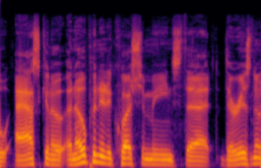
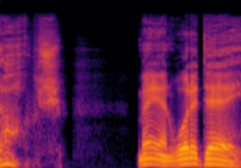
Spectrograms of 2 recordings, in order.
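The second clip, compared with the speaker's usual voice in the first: gushing, effusive, very slow and expressive. Acting out an I personality type answering how the day goes: imitating an effusive I type. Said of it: "and I would be".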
